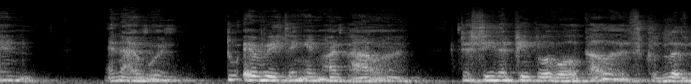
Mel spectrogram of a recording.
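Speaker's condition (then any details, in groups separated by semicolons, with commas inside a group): Parkinson's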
